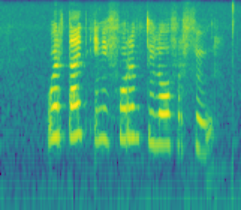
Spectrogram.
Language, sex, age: Afrikaans, female, 21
